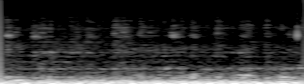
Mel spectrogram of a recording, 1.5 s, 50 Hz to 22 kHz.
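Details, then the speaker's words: V8 muscle car project ("Orange Crush") running outdoors under its own power for the first time in over 2.5 years, throttle cable not yet connected: deep, lumpy V8 burble held a little fast, otherwise even and clean; idle set slightly high but sounds good. "idle's a little high, but she sounds good."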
